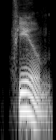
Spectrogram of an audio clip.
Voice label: "fume", American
